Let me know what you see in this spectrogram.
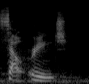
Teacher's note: instead of that soft TH, some people will say that glottal stop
